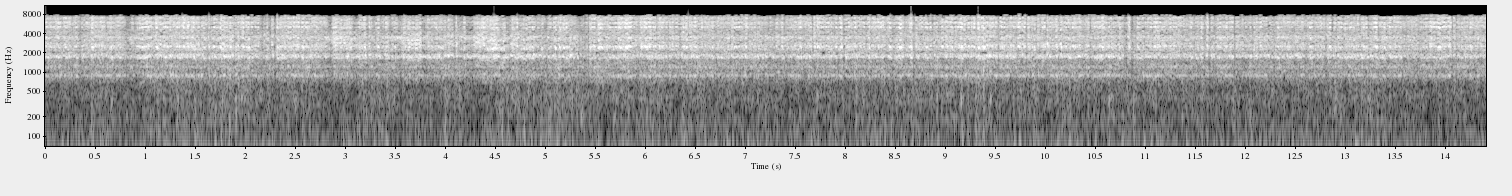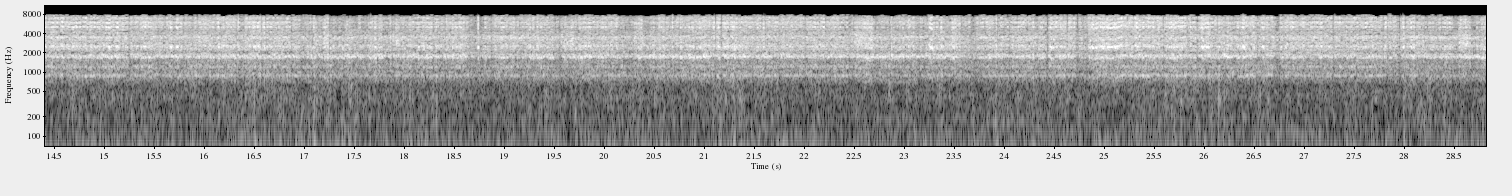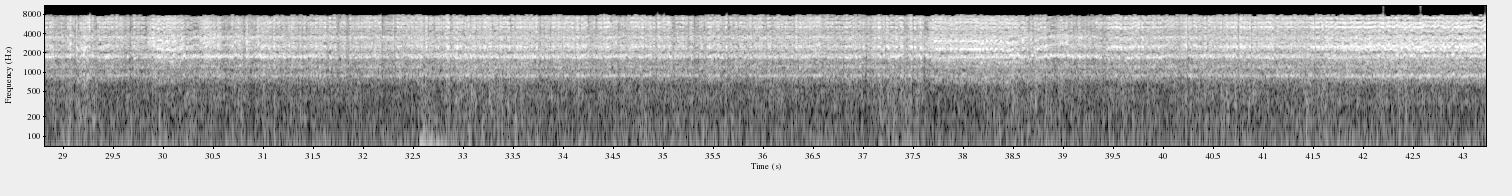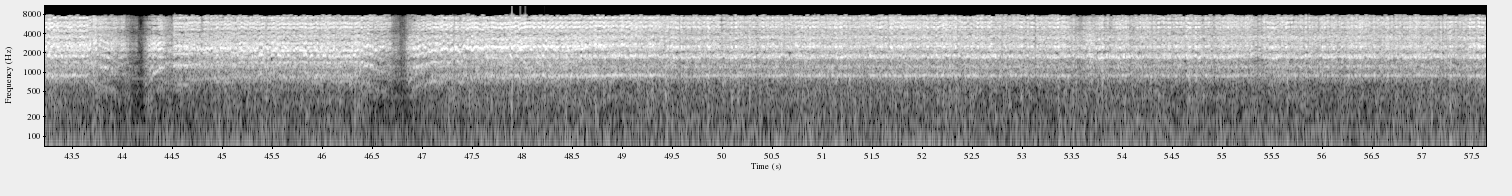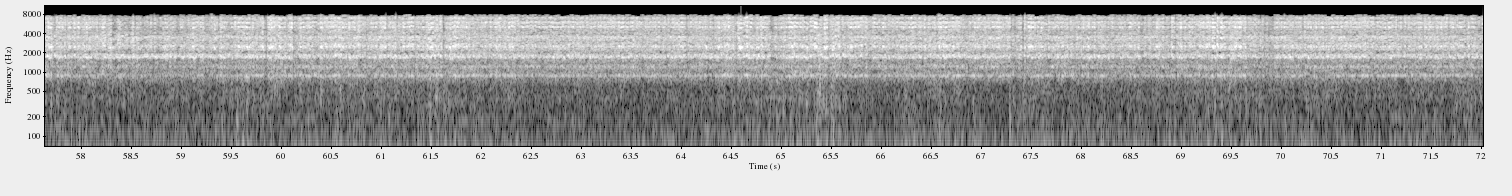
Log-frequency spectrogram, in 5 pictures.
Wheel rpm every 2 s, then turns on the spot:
230, 230, 230, 230, 230, 230, 230, 230, 230, 230, 230, 230, 230, 240, 230, 230, 230, 240, 230, 220, 230, 200, 160, 150, 210, 230, 230, 230, 230, 230, 230, 230, 240, 230, 230, 230.
none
